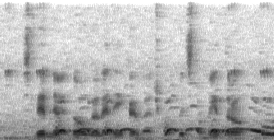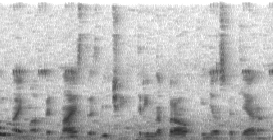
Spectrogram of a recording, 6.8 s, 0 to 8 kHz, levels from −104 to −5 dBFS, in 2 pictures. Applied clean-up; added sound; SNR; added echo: classical method log-MMSE.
